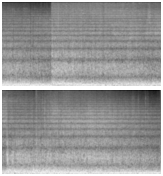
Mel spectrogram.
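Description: A loud, unbroken roar with a heavy low rumble, the film's sound effects for a bomb blast around a car. It grows brighter and hissier about a second in.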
